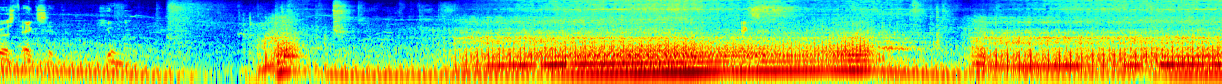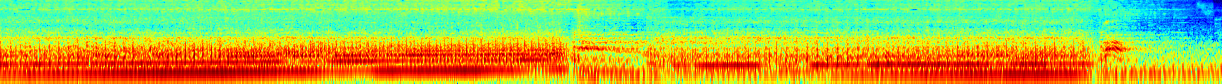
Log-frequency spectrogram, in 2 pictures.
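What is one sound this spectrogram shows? A truck engine drones steadily, dropping briefly between gears.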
